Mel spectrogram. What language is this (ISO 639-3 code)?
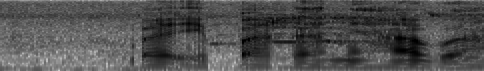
sot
